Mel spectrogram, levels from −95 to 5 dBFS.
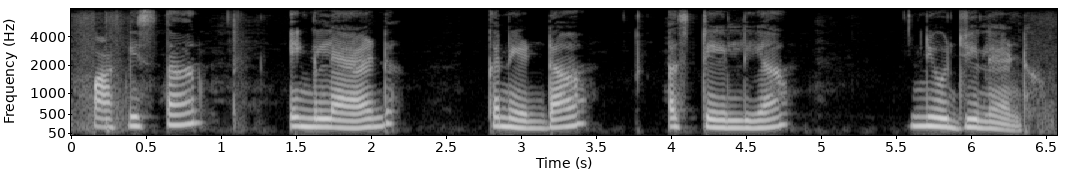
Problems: none marked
